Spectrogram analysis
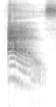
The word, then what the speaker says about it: as: That's why we pronounce the word as with the z at the end. Now let's practice spelling it on our arm. Stick your arm out, please. A-S, as.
